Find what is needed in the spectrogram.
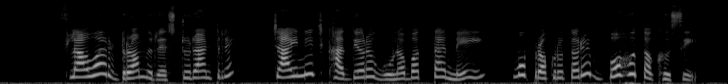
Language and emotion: Odia, happy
